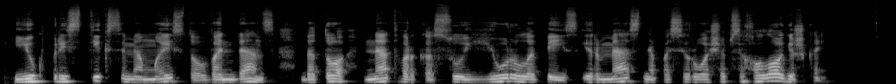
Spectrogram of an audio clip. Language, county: Lithuanian, Vilnius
